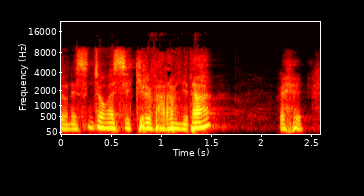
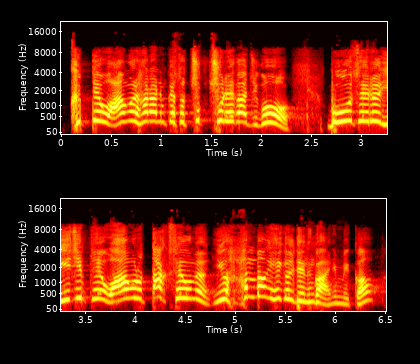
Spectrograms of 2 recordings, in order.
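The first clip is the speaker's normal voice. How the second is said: ordinary talk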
